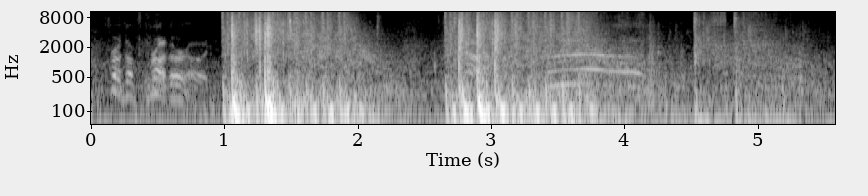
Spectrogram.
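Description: Gunshots ring out in bursts.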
